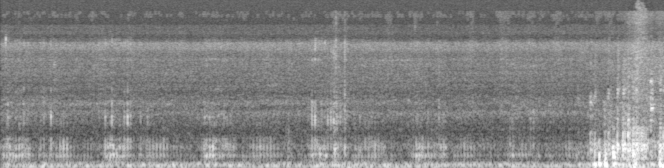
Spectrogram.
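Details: Cat purring in deep, even pulses that rise and fall with each breath, ending in a burst of louder rustling close by.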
